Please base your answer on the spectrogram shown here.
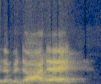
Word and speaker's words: Liberdade: And then just above there, again, probably not going to pronounce it right, Avenue Liberdade, otherwise known as the Champs-Élysées. You pronounced that correctly.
